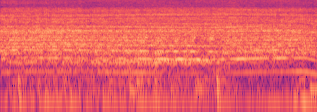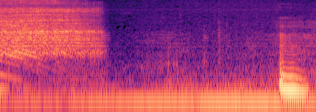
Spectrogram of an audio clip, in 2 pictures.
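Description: power drill

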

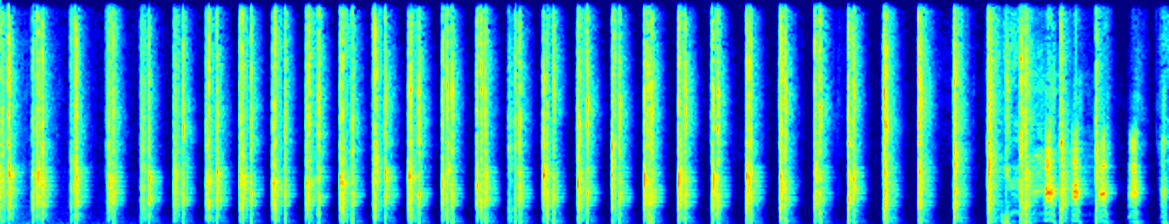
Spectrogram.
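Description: round of applause

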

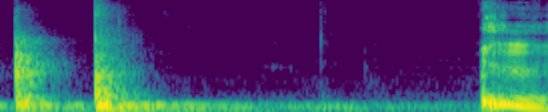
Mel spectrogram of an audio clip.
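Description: knocking on wood

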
